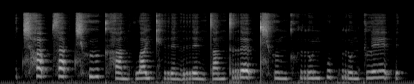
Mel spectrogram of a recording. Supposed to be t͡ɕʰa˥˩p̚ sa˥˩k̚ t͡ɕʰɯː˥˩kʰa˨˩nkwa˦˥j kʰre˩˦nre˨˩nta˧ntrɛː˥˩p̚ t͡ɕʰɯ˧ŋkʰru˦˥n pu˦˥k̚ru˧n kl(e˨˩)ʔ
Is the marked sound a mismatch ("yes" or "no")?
yes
